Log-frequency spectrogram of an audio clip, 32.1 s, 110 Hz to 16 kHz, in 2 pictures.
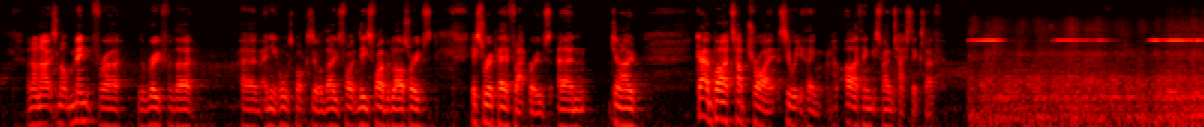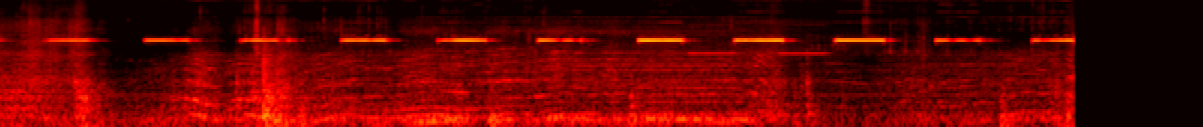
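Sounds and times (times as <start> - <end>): knocks and clatter: 12.9 - 27.2
diesel engine running: 12.9 - 30.4
reversing alarm beeps: 12.9 - 30.4.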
